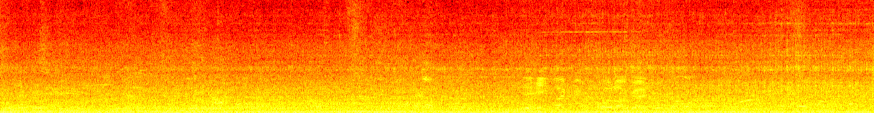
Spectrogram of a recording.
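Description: Steady, loud city street din: traffic noise mixed with background voices, with faint snatches of voices about five seconds in.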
